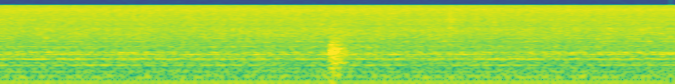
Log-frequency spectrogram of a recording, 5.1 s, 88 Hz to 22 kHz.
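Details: Hoover Dynamic DXCC69IB3 BK 9 kg 1600 rpm washing machine on final spin cycle, drum reaching full speed: steady quiet low hum with soft water swish, no knocking, rumbling or grinding; normal spin cycle.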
